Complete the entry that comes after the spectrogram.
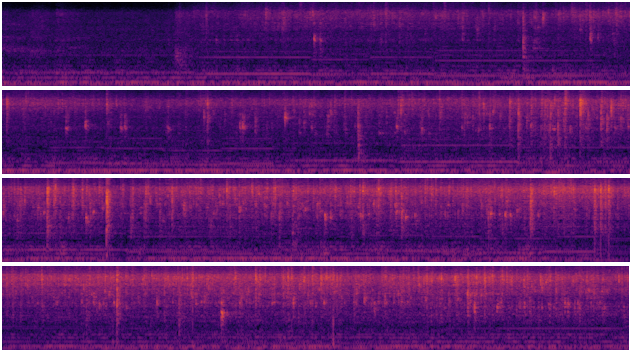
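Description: Eggplant pieces frying in hot oil in a nonstick pan: a steady sizzle full of small crackles and pops that starts suddenly about a second in and grows louder.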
